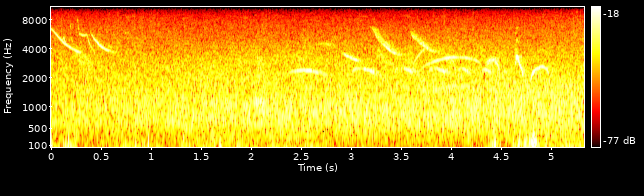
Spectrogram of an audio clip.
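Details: Hooded siskin calling at Parque del Plata, Uruguay, on 17 November 2020: a loose series of thin, high, slurred whistles, some rising and some falling, scattered through the clip, with soft rustling and low thumps beneath.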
